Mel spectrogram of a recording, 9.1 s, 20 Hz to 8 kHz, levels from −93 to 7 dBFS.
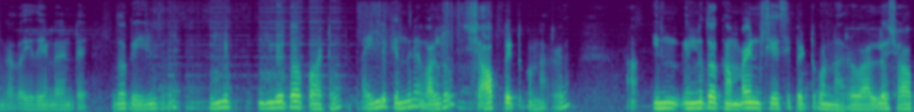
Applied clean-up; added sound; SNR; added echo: neural separator model SepFormer DNS4.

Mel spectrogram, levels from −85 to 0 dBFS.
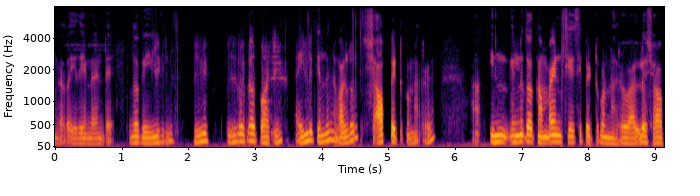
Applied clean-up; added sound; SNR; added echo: neural diffusion model UNIVERSE++.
